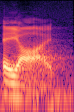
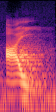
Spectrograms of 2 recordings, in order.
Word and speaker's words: Ai: You know, we always pronounce the city's name as Ai, because, I don't know, you look at that name on the page, and that doesn't really work in English.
